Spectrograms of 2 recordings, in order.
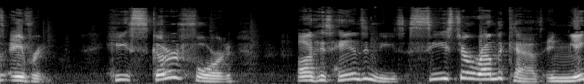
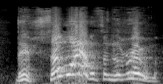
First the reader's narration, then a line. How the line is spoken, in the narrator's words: Roland shouted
